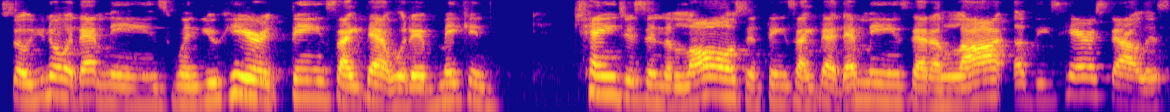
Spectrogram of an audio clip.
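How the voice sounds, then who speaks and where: A woman with an unremarkable speaking voice talks at a fairly slow pace. Her pitch is fairly low and her intonation fairly even. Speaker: hair coach and live show host. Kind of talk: casual live stream chat. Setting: live stream.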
